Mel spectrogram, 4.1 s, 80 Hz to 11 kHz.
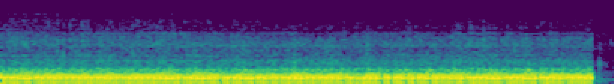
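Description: A 2004 Suzuki GSX-R 750 motorcycle engine runs steadily at idle during coolant bleeding, a loud, constant mechanical drone with light clatter that cuts off abruptly near the end.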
